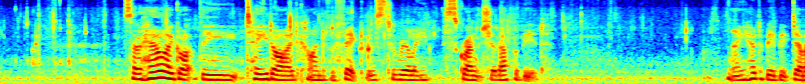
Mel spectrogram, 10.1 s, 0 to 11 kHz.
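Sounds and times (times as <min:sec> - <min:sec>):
wet paper filter squeezed: 0:00.0 - 0:09.2.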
